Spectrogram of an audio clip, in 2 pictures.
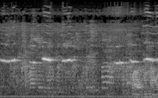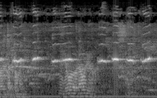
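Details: Pet white-faced cockatiel whistling to another cockatiel: a repeated, clear tune of short high notes, said to be the Kill Bill whistle, with voices and a low hum behind.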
